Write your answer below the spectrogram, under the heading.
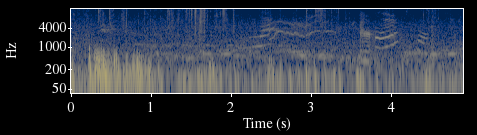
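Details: Baby monkey Tony crying in anger at not being nursed: after a burst of low thumping handling noise, wavering high-pitched whining cries rise and fall, ending in a few sharp, quick descending squeals over faint outdoor background.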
